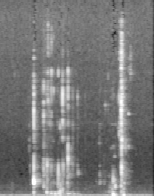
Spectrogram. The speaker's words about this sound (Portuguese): Desculpem, engasguei-me, tive que beber água.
